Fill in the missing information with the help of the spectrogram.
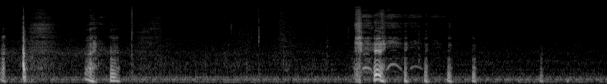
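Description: Short voice sounds without words, twice: a brief one about a second in and a longer, gliding one just past the middle. They come over a steady low hum in a car cabin, with a few light clicks.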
